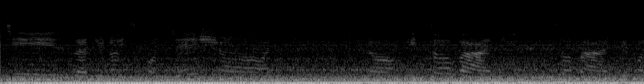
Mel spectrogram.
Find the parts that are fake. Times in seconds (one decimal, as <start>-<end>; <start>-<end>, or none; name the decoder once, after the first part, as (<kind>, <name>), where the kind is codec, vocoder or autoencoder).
none

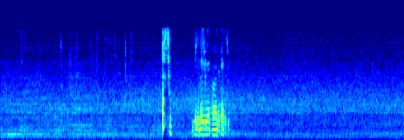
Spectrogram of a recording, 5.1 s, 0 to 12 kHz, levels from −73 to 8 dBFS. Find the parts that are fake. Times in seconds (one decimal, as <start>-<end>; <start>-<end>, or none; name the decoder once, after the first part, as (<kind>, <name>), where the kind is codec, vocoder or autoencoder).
0.0-3.8 (vocoder, Vocos); 4.5-5.1

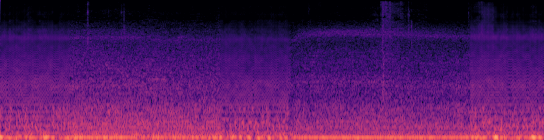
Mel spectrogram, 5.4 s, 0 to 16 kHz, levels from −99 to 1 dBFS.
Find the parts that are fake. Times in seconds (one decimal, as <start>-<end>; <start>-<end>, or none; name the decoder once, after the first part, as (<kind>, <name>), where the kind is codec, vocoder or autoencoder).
0.0-0.7 (vocoder, Vocos); 2.2-2.9; 4.7-5.4

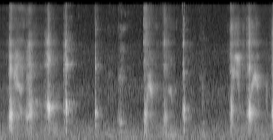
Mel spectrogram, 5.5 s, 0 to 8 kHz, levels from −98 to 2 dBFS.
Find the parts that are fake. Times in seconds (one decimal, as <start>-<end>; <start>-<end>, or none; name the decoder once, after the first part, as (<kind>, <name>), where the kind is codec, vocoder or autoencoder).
0.0-1.3 (vocoder, Vocos); 2.9-3.5; 4.6-5.5

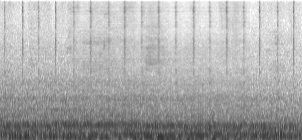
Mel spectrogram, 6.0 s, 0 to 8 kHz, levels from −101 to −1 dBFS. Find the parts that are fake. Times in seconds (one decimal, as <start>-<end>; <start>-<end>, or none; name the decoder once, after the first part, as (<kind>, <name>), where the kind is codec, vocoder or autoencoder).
1.4-5.0 (vocoder, Vocos)

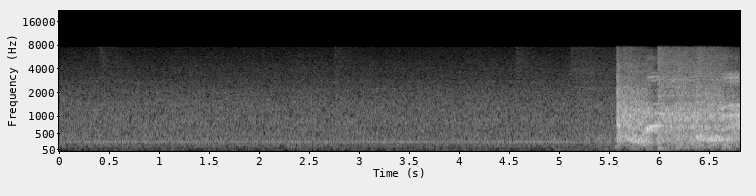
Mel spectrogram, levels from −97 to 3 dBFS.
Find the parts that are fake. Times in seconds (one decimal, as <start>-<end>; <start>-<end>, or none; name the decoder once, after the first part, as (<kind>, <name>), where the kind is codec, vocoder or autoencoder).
none

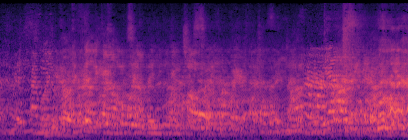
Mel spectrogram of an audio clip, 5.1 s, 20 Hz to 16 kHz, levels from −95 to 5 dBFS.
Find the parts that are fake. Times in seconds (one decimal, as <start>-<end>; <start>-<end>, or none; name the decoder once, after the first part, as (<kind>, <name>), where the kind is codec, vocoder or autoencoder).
0.7-3.8 (vocoder, Vocos); 4.2-5.1

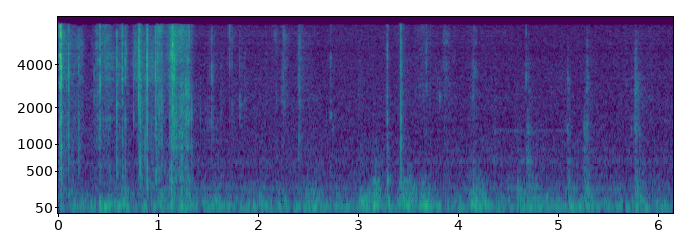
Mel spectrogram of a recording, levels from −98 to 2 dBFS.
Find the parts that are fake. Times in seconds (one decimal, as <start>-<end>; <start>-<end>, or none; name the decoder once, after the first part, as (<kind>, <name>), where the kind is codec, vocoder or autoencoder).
0.0-2.6 (vocoder, Vocos); 3.6-4.5; 5.5-6.2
